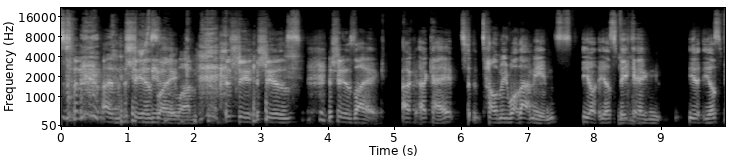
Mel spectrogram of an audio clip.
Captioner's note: laughs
